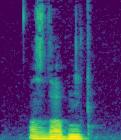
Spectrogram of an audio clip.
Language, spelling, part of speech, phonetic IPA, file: Polish, ozdobnik, noun, [ɔˈzdɔbʲɲik], LL-Q809 (pol)-ozdobnik.wav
